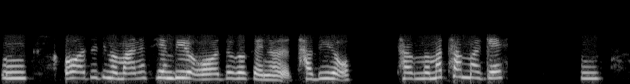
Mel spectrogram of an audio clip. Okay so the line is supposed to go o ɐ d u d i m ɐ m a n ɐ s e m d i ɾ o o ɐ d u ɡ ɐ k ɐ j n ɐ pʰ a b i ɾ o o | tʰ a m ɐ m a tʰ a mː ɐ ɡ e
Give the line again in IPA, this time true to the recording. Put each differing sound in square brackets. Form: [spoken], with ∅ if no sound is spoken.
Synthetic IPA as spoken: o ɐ d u d i m ɐ m a n ɐ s e m [b] i ɾ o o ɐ d u ɡ ɐ k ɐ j n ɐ [tʰ] a b i ɾ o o | tʰ a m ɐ m a tʰ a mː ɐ ɡ e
